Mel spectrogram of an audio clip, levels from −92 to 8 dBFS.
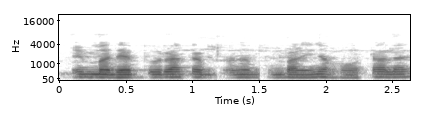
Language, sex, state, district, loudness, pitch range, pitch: Maithili, male, Bihar, Madhepura, -31 LUFS, 125-135 Hz, 130 Hz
